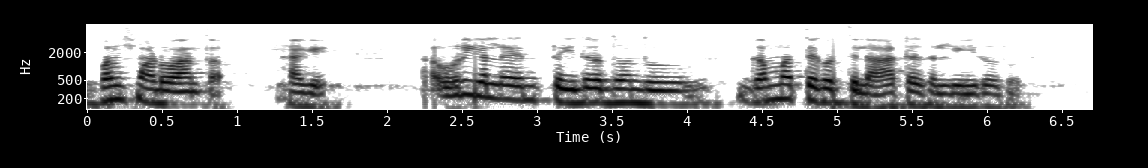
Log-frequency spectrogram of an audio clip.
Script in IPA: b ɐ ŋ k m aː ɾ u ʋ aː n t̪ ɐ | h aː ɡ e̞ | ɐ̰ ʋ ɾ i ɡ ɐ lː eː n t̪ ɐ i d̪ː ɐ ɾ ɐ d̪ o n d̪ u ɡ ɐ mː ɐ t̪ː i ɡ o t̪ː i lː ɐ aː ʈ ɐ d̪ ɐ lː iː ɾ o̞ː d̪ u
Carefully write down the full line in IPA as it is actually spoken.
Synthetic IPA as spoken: b ɐ ŋ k m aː ɽ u ʋ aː n t̪ ɐ | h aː ɡ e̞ | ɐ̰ ʋ ɾ i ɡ ɐ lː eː n t̪ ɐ i d̪ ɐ ɾ ɐ d̪ o n d̪ u ɡ ɐ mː ɐ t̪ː e ɡ o t̪ː i lː ɐ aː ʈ ɐ d̪ ɐ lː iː ɾ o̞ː d̪ u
